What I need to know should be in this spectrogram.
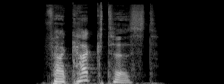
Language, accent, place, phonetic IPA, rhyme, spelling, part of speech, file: German, Germany, Berlin, [fɛɐ̯ˈkaktəst], -aktəst, verkacktest, verb, De-verkacktest.ogg
- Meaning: inflection of verkacken: 1. second-person singular preterite 2. second-person singular subjunctive II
